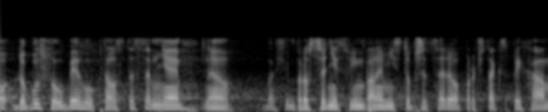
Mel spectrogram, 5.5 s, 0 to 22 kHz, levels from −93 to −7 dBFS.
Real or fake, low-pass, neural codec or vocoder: fake; 5.4 kHz; vocoder, 44.1 kHz, 80 mel bands, Vocos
